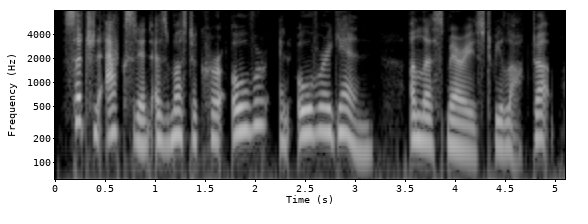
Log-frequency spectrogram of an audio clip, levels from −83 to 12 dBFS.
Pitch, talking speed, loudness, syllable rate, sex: 195 Hz, 190 wpm, -22 LUFS, 6.1 syllables/s, female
